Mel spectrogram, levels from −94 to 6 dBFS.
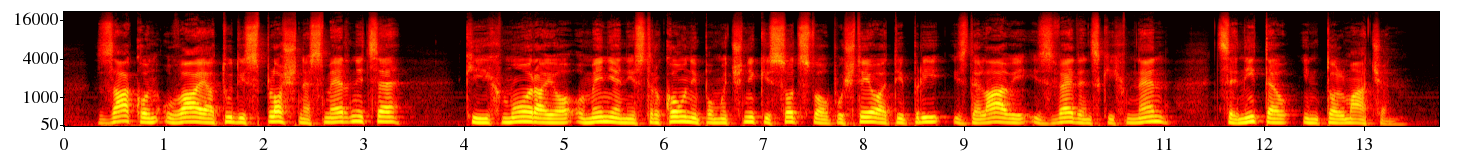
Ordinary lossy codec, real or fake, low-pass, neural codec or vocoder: none; real; none; none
